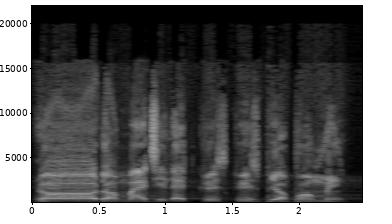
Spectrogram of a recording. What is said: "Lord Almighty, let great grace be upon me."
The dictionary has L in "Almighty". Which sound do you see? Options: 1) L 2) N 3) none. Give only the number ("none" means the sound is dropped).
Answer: 3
